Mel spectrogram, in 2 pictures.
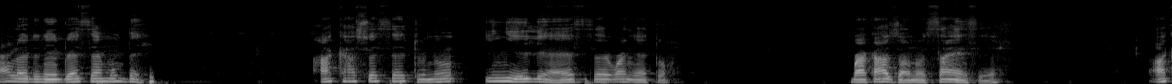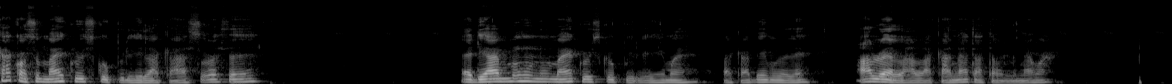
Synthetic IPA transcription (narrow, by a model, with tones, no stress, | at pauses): a˦lɔ˨˦ɛ˨dɪ˨nɪ̃˨˦dʊ˨ɛ˦sɛ˦mʊ̃˦bɛ˨ | a˨˦ka˦sʊ˦ɛ˦sɛ˦tʊ˨nʊ̃˦ | i˦ɲi˦˨e˦li˦a˨ɛ˦sɛ˦wa˦nɪ̃˨ɛ˨tʊ˦ | ɡ͡ba˨ka˦zɔ˨nʊ̃˨sa˦ɛ̃˨n˨sɛ˦ | a̰˨ka˦kɔ˨sʊ˦ma˦i˦kɾo˦sko˨ple˨la˨ka˨sʊ˦ɛ˦sɛ˦ | ɛ˨dɪ˨˦a˨bhu˦nʊ˦ma˦i˦kɾo˦sko˨pi˨le˨le˨m˦a˦la˨ka˨˦be˦ŋu˨lo˨lɛ˦ | a˦lʊ˦ɛ˨la˨la˨ka˨˦n˦a˦ta˨ta˨lʊ˨na˦wa˦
